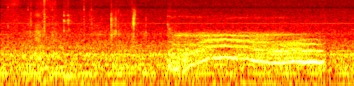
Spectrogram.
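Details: Domestic cat, one of several pet cats indoors, with an attitude problem, giving an angry call: a long drawn-out wavering yowl, starting low and rising, then holding a steady tone for about two seconds, after faint tapping and clicking sounds.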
